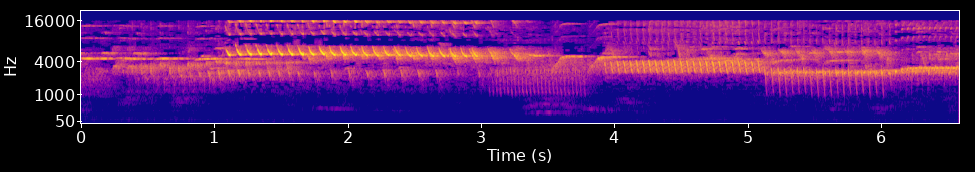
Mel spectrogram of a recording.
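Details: Syrian canary singing a loud, fast song of rapid trills, shifting between pulsed buzzy rolls and bright rattling phrases at varying pitches.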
